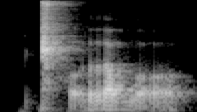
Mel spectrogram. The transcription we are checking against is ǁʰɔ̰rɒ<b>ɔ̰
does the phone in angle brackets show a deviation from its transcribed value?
no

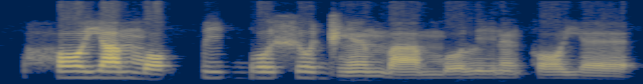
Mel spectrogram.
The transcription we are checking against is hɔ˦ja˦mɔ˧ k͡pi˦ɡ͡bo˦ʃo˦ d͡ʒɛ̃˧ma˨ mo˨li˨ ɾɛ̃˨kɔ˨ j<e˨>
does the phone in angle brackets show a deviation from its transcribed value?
yes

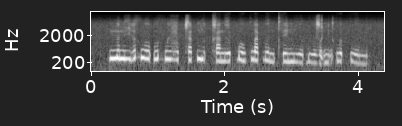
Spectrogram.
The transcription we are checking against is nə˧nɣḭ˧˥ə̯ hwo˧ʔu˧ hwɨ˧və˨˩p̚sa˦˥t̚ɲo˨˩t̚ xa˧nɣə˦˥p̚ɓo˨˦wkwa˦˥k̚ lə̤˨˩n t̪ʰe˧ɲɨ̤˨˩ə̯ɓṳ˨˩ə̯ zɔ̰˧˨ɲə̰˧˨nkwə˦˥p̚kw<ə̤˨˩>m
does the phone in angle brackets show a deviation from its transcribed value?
no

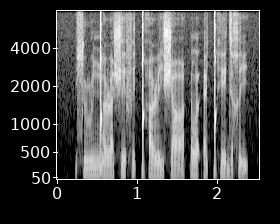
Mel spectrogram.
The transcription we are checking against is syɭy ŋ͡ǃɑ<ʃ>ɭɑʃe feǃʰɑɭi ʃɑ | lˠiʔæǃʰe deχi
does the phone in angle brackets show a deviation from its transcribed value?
yes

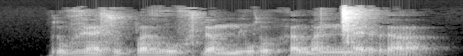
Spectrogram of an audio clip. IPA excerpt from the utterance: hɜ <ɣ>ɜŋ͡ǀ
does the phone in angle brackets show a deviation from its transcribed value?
yes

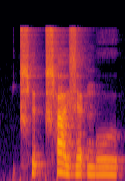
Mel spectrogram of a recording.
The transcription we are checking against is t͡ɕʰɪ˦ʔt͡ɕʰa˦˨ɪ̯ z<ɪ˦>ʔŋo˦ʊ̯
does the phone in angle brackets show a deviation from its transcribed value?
yes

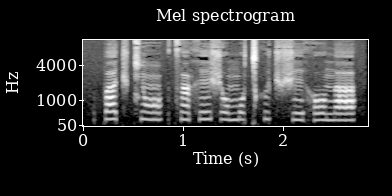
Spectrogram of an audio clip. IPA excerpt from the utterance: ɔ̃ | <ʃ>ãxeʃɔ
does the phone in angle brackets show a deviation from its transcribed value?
yes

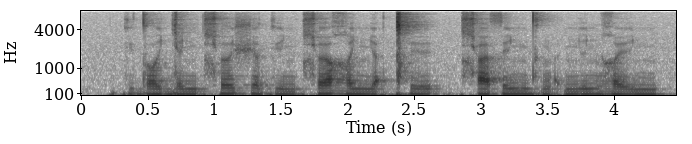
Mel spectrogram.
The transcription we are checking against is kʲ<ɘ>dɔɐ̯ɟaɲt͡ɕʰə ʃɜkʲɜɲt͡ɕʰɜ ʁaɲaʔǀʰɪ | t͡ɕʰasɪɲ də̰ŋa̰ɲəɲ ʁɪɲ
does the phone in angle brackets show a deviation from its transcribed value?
no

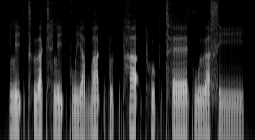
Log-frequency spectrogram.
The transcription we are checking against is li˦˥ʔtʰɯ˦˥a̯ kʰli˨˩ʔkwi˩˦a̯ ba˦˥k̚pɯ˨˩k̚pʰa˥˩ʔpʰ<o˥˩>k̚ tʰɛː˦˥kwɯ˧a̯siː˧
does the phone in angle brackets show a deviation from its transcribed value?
yes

